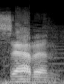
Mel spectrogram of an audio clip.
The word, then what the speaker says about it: Sabin: boss than it looks Sabin if you if there's another way to pronounce it I've never heard it nor do I care because it's Savin I will kill everybody who says it's not Savin with a thousand camels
